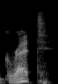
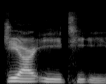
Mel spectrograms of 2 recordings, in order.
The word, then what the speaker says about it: Grete: How would you say her name? Grete? Yeah, I was saying Gret. Gret. Okay. It's Grete.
